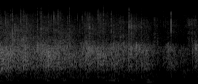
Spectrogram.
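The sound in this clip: Applause welcoming a preacher: a faint, dense, steady patter of many hands clapping together without a break.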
